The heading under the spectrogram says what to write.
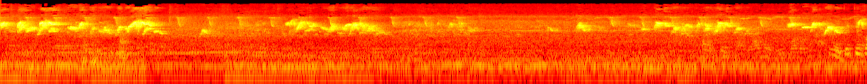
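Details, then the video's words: Several red-whiskered bulbuls singing together on a rack pour out quick, bubbly whistled phrases in bursts every second or two, overlapping, over a low background hum and faint voices. "chao mao hot hay"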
